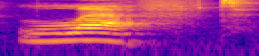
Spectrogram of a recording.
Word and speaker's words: left: left they left now make sure you pronounce the whole consonant cluster L left and because this T is part of a consonant cluster it's not a glottal stop it's a proper T sound they left and now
